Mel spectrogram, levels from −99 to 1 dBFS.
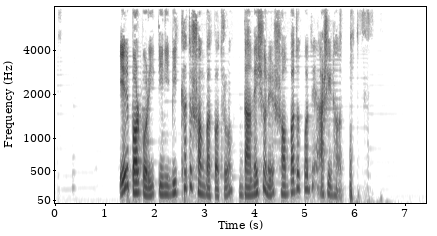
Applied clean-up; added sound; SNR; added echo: neural mask model DeepFilterNet 3.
